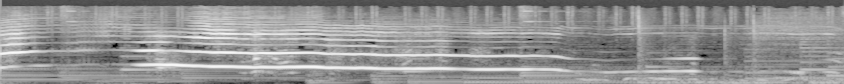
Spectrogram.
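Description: A woman's loud, high-pitched wail, one long held cry of about three seconds that sags slightly in pitch, over soft background music.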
